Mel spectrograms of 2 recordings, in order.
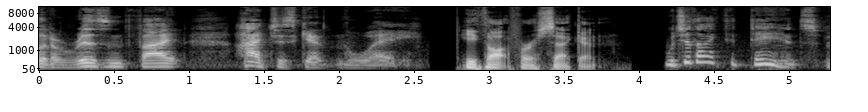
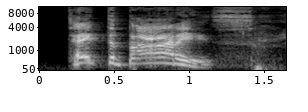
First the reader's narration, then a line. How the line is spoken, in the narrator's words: He yelled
